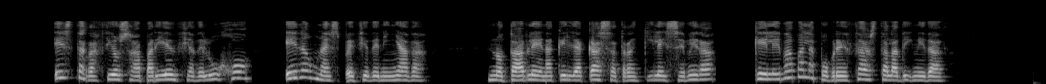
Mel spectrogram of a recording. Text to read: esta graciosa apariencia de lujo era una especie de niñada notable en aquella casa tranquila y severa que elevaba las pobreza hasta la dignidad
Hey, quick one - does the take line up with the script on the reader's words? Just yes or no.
no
